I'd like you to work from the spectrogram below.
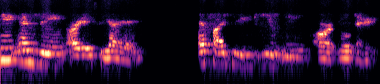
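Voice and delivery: slow letter-by-letter spelling; one letter at a time, slowly; spelled out. Real, not acted. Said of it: "maybe I should spell that".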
